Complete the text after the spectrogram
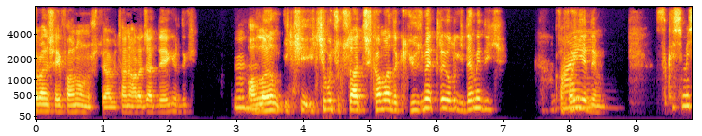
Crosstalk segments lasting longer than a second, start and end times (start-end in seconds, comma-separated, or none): none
